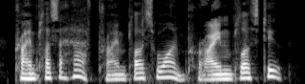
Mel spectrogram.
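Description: In a Canadian accent, a man with a fairly high pitch and ordinary pitch variation speaks at a fairly slow pace, somewhat breathy, in a dry, close sound with no echo and a quiet background. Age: 40s. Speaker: radio host and mortgage broker. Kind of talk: casual radio talk show monologue.

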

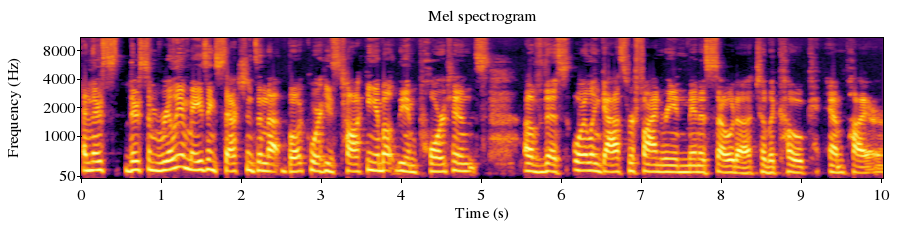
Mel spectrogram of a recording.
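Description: A man with a Canadian accent talks at a moderate pace and very even loudness. His pitch is high, with ordinary variation. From Canada, Alberta. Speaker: investigative journalist and author. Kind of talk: interview.

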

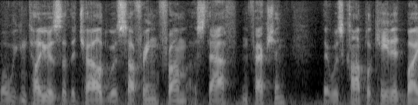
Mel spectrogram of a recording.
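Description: This man has an unremarkable speaking voice. His pitch is fairly low, with ordinary variation. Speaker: police spokesperson. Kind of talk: press conference. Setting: press conference.

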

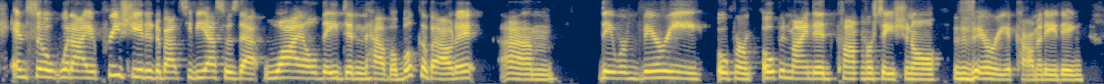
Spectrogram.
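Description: A woman with an unremarkable speaking voice talks at a moderate pace, her fairly high pitch moving with ordinary variation and her loudness staying very even. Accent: American. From Minnesota. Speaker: sports broadcaster. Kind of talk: interview.

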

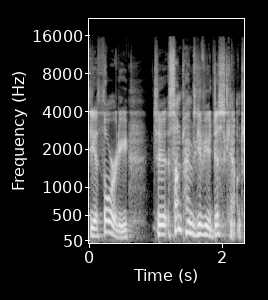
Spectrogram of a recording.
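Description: A man talks very fast in a fairly high voice with a Canadian accent, his pitch swinging very widely. Vocal fry runs through it, and the recording is very clean with a silent background. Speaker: money-saving expert. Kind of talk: interview. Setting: studio.

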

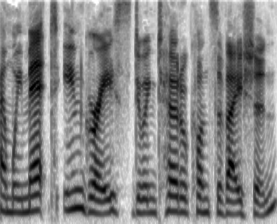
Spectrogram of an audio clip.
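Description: Someone with an Australian accent speaks at a moderate pace with fairly even intonation. The sound is dry and close with no echo, on a very clean recording with a silent background. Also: woman. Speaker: radio host. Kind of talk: interview. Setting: studio. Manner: chatty, laughs often.

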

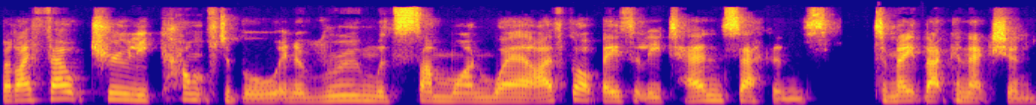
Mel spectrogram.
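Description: A woman talks with a British accent in a very deep, low pitch. She keeps a moderate pace with ordinary pitch variation. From UK. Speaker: TV news producer. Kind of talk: interview.

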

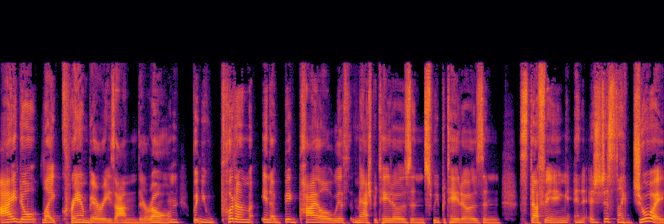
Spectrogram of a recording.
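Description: A woman's normal speaking voice at a medium pitch, fairly slow yet with hardly any pauses, ordinary pitch variation, and a very clean recording with a silent background. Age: 40s. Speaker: comedian and actor. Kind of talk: casual chat.

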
